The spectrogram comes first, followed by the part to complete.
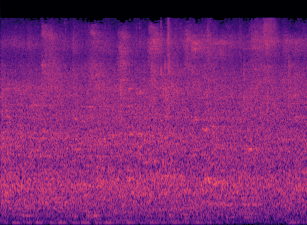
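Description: Steady background din of a busy indoor shopping mall: a continuous rumble and murmur with indistinct voices, unbroken by any distinct event.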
